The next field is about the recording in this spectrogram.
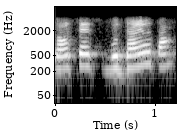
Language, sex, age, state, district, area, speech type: Sindhi, female, 18-30, Gujarat, Junagadh, urban, conversation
